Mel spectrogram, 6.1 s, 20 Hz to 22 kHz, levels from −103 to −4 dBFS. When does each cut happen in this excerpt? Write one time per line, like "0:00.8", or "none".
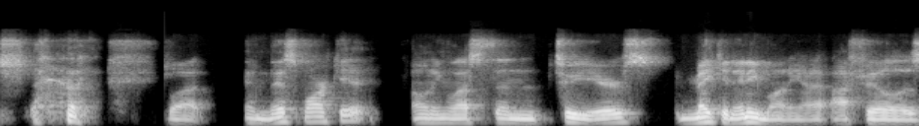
0:01.0
0:04.4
